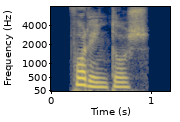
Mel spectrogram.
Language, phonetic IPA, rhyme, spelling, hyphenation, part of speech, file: Hungarian, [ˈforintoʃ], -oʃ, forintos, fo‧rin‧tos, adjective, Hu-forintos.ogg
- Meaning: worth ... forint/forints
